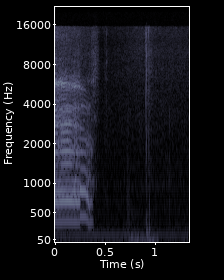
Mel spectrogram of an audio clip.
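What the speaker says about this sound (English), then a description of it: "My cat Ella would like to say a few words about purple too" A pet cat named Ella gives a single loud, close meow lasting under half a second, followed by quiet room noise and a brief soft thump.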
